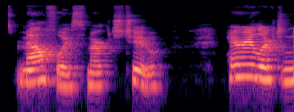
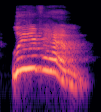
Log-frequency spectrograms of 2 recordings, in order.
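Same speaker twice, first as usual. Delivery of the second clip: much higher, loud outburst; shouted; 12 semitones higher, 5 dB louder than usual. A narrator's reading. Harry shouts at the snake on impulse, high and loud. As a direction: yell without thinking. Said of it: "shouted stupidly at the snake".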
